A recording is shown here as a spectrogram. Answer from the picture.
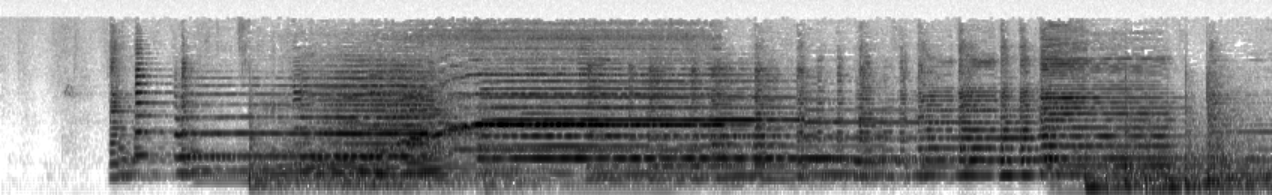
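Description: Chamber wind ensemble of brass, saxophones and flutes starting to play about a second in with sustained chords. Lower instruments join soon after, one line sweeps upward near the middle, and a heavy low entry comes in near the end.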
